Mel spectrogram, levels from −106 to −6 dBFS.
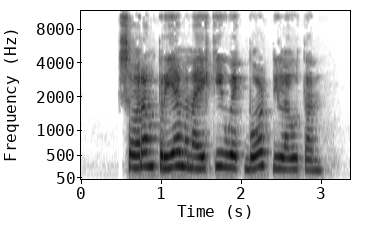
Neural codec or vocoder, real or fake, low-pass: none; real; 10.8 kHz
